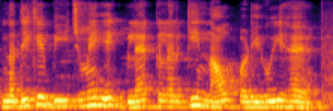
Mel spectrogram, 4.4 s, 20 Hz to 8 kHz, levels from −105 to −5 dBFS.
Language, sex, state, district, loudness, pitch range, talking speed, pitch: Hindi, male, Uttar Pradesh, Lalitpur, -14 LUFS, 145-165 Hz, 160 wpm, 155 Hz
